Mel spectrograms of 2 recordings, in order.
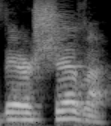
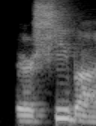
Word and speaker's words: Beersheva: Sometimes I see the word, take me a moment to realize, oh, it's Beersheva, especially when in English they're saying Beersheba, you know, they're like making it a B instead of a Va.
